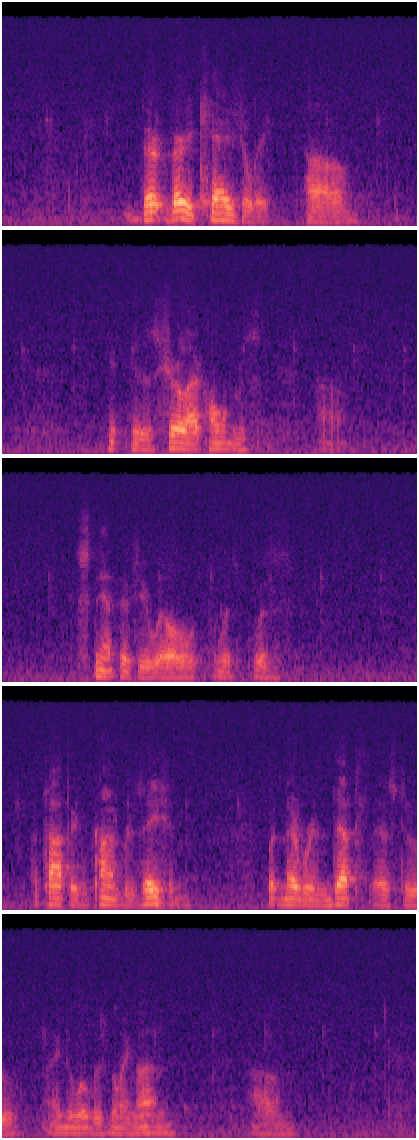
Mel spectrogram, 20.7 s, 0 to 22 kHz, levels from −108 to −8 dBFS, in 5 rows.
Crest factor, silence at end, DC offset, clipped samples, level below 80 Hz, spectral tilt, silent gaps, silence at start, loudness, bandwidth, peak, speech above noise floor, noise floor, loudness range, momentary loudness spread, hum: 24 dB; 1.2 s; under 0.1%; under 0.1%; -66 dBFS; -7.5 dB/octave; none; 1.25 s; -36 LUFS; 16.5 kHz; -16 dBFS; 28 dB; -63 dBFS; 12 LU; 24 LU; none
